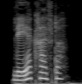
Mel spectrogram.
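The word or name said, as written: lærerkræfter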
